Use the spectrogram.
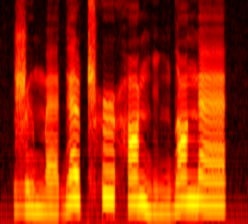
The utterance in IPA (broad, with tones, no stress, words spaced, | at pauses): ʐɨ˨mæ˩ ɡæ˥ ʈ͡ʂʰə˞˥hɑ˦ ŋi˩ŋdɑ˦ŋ æ˥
